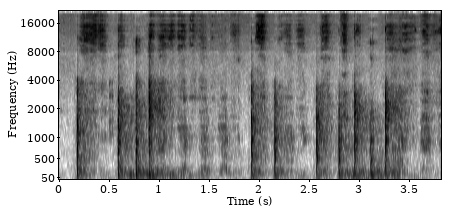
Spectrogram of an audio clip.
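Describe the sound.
Handwriting during a mathematics lecture: many sharp taps and short scratching strokes in an irregular rhythm, fairly faint, with no speech over them.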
